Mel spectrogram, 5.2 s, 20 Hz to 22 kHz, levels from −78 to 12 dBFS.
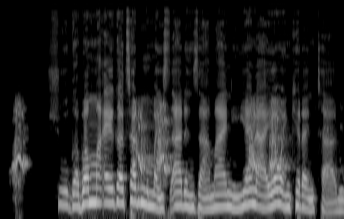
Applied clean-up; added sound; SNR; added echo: classical method Wiener filter.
